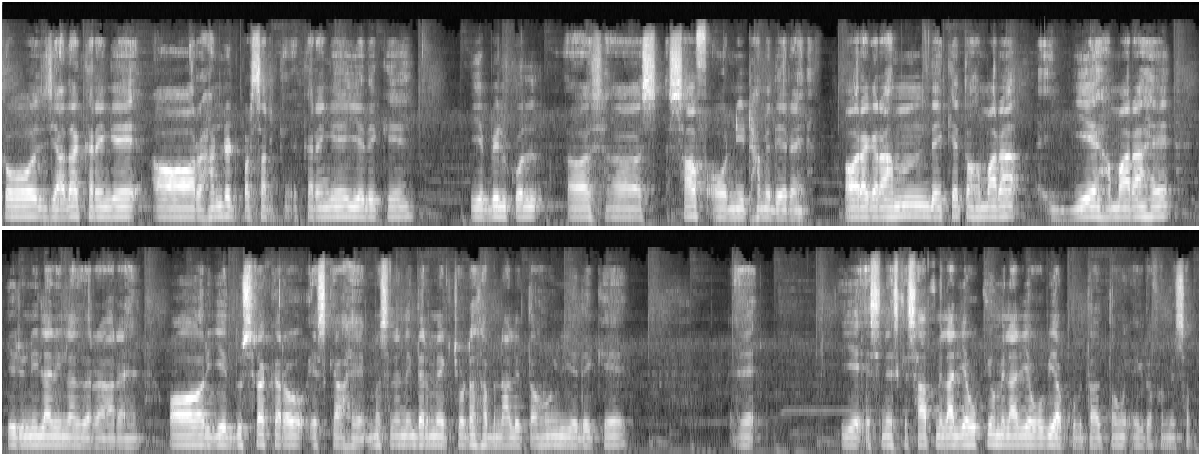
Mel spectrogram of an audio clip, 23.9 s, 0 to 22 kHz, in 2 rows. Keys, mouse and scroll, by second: 0.7 click, 1.5 click, 3.1-4.5 drag, 11.1-11.4 scroll up 2, 11.9-16.1 scroll up 1, 16.7-19.6 drag.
